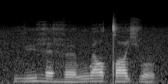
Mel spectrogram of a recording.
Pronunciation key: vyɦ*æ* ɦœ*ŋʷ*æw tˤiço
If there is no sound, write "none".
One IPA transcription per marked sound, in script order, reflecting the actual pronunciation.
ɛ, ŋʷ

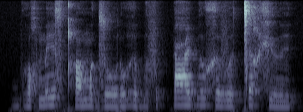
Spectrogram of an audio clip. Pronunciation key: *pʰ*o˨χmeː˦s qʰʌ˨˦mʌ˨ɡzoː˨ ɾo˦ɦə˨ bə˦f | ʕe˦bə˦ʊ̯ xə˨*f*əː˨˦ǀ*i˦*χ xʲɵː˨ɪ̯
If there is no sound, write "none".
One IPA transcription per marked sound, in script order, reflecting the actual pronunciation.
bʱ, v, e˦

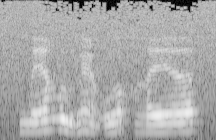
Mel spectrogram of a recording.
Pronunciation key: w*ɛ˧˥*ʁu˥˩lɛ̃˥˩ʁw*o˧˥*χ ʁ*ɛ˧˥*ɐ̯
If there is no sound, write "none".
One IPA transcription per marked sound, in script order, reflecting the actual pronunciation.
ɛ˧˥, o˧˥, ɛ˧˥

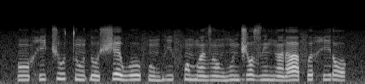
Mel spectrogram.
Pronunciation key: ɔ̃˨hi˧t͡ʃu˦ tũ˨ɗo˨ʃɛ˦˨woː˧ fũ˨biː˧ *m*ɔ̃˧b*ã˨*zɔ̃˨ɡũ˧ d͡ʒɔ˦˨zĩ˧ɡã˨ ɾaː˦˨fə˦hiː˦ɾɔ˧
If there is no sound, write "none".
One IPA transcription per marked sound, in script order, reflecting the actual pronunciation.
f, ã˨

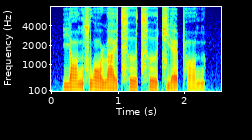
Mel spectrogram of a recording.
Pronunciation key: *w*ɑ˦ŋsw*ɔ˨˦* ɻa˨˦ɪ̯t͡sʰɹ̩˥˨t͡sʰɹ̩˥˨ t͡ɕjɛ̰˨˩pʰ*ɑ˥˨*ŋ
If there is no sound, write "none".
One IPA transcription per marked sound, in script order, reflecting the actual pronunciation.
j, ɔ˥˨, ɑ˨˦

